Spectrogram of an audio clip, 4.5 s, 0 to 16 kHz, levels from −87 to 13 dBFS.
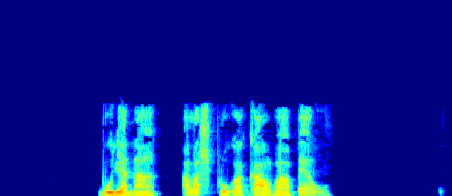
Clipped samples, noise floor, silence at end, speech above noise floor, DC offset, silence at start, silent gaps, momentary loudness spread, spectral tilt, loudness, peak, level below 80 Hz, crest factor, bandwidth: under 0.1%; under -90 dBFS; 1.25 s; over 72 dB; under 0.1%; 1 s; 1.73-1.82 s; 9 LU; -5 dB/octave; -19 LUFS; -2 dBFS; -54 dBFS; 20 dB; 8 kHz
